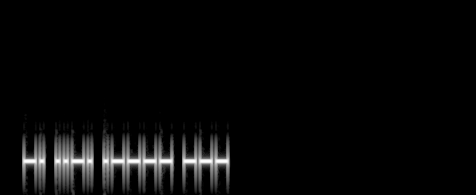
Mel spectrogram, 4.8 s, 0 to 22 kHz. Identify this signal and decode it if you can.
Morse code, heard as a keyed tone, about 30 wpm, 700 Hz. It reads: NF1O
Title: USA Call Signs - 4 Characters - Repeated 2x - 30wpm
